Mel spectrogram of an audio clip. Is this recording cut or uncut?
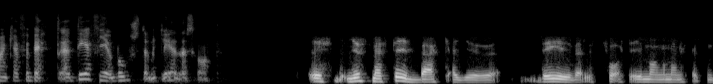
cut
